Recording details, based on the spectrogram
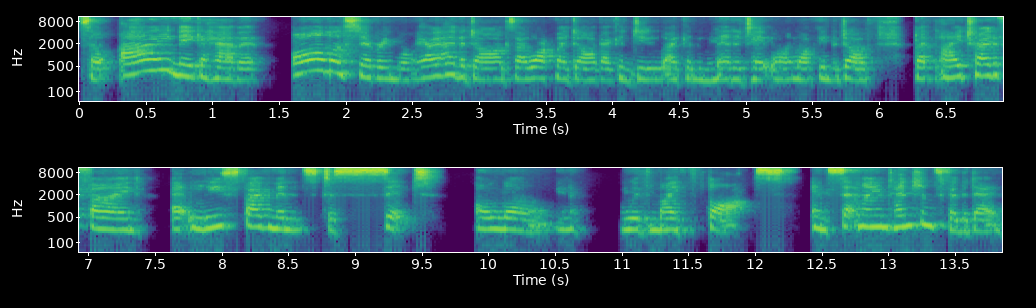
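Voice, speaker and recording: At a moderate pace, a woman talks in an ordinary speaking voice, fairly high in pitch with ordinary pitch variation. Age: 60s. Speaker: business leader, panel moderator. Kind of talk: panel discussion.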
